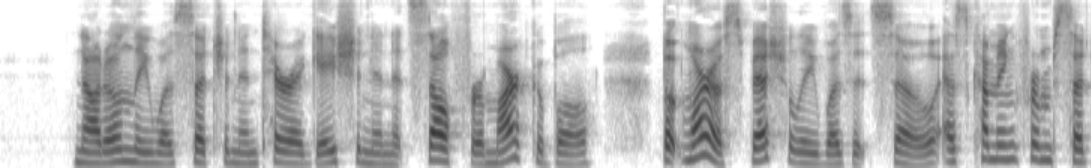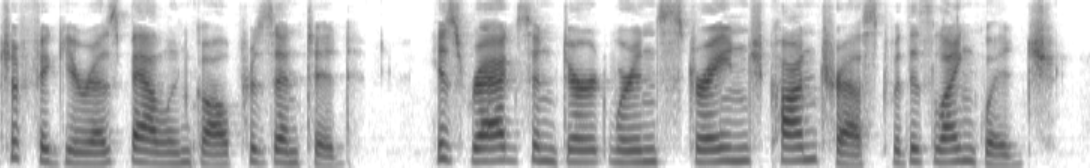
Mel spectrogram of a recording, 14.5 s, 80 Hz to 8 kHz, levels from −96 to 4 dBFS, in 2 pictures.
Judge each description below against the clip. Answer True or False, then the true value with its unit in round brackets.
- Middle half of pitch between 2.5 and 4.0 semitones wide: True (3.2 semitones)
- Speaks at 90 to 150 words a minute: True (145 wpm)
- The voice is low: False (205 Hz)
